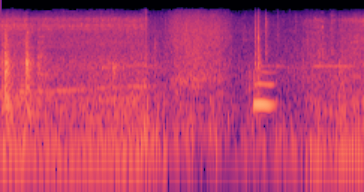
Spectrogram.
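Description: A forklift rolls forward under test, with a steady broadband mechanical drone from its drive and a brief whining squeal near the end as it moves.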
